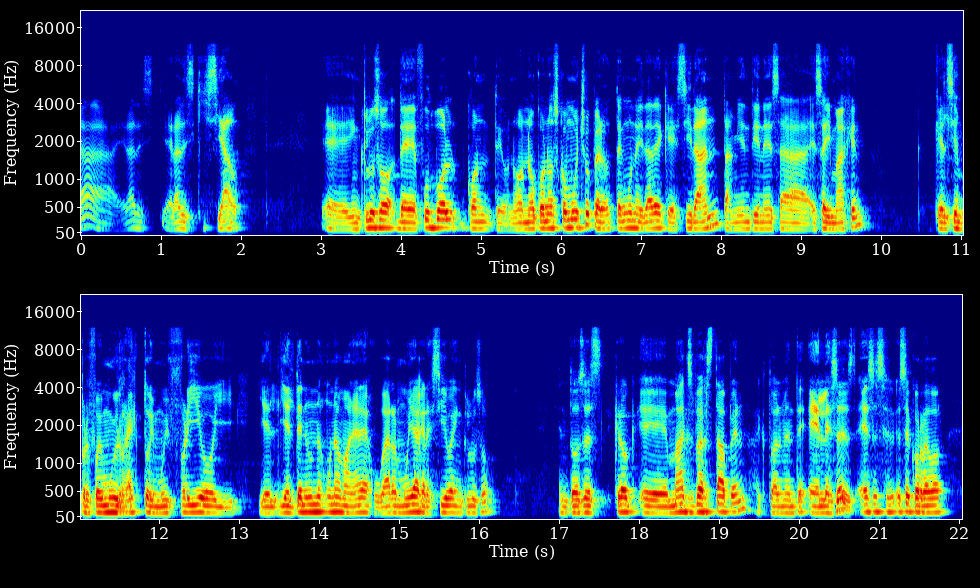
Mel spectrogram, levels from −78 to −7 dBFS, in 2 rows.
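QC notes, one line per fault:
1.02 s and 2.04 s, microphone volume stepped up: the device input gain jumps by about 10 dB, then about 3 dB more, lifting speech and background noise together. On the waveform the envelope widens abruptly at each point; the spectrogram brightens across all frequencies at once.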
